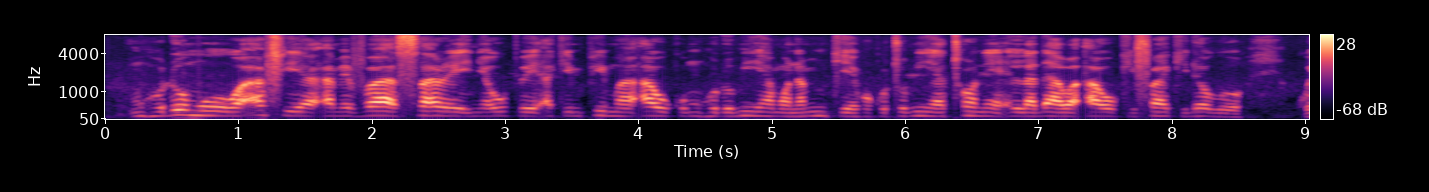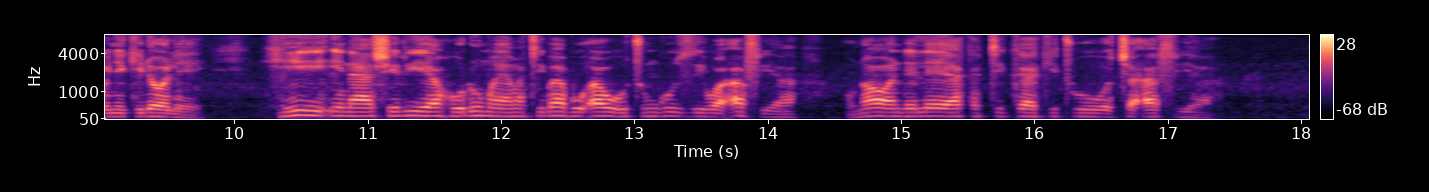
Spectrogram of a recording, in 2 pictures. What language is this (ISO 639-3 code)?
swa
